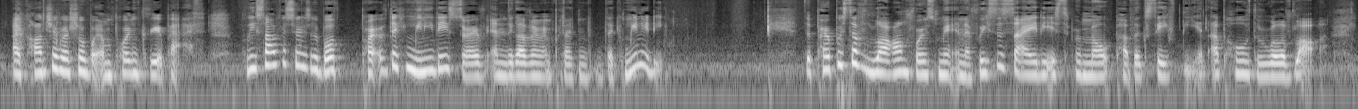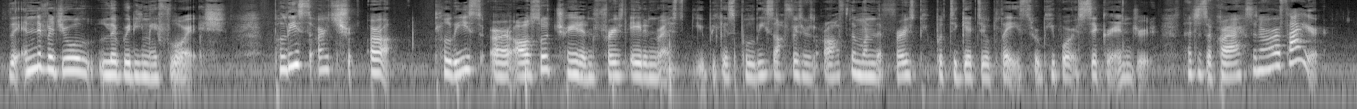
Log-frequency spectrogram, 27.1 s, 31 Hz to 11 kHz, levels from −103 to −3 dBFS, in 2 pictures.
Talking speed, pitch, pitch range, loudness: 200 wpm, 210 Hz, 185-255 Hz, -20 LUFS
